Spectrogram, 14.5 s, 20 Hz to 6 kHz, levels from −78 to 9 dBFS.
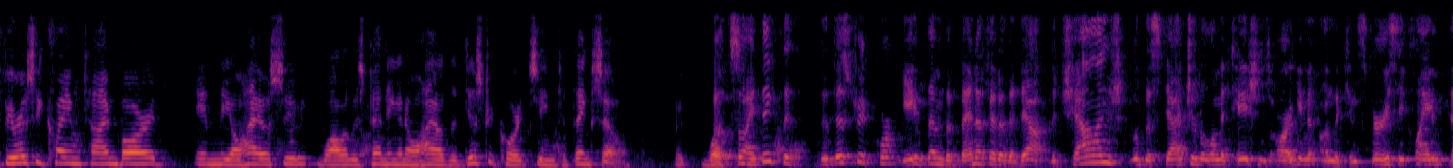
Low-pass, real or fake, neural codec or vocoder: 5.4 kHz; fake; codec, 16 kHz, 4 kbps, FunCodec, trained on Chinese and English, 50 frames a second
